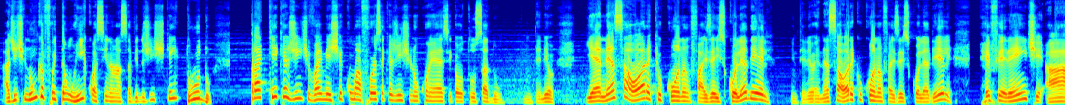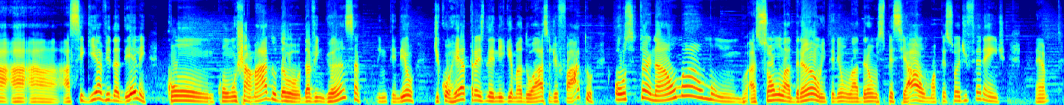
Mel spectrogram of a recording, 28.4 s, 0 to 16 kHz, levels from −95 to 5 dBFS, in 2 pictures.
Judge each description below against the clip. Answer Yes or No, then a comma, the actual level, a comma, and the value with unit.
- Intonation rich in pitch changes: Yes, wide, 6.9 semitones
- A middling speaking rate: No, fast, 210 wpm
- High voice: No, medium, 150 Hz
